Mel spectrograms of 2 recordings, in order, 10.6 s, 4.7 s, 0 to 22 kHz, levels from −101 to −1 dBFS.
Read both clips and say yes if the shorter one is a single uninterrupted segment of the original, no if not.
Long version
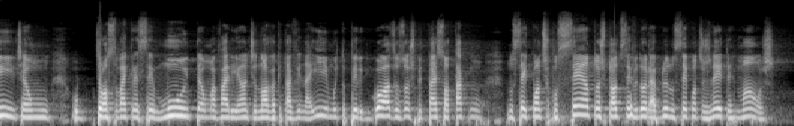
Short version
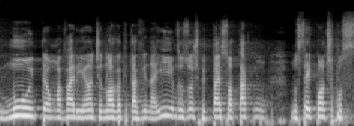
no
